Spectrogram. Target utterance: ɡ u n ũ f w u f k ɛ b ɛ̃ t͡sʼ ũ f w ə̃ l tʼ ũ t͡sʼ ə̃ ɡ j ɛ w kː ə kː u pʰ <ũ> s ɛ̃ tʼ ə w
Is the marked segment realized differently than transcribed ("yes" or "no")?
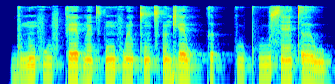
yes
